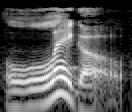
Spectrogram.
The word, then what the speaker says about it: lego: And then we have lego. L-E-G, long O, lego.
